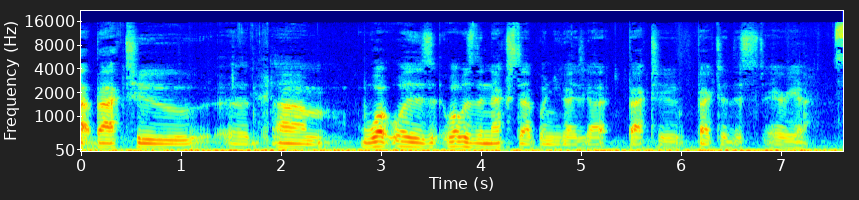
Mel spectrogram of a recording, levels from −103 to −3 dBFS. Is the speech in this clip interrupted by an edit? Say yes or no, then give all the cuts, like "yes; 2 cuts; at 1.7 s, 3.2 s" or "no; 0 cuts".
yes; 1 cut; at 1.9 s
